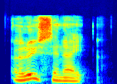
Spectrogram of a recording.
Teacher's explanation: It's a word that starts on a glottal fricative and ends on an alveolar t in standard English, but in regional accents, it could easily begin and end on glottal stops. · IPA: [ʔəˈluˑsɪneɪʔ]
